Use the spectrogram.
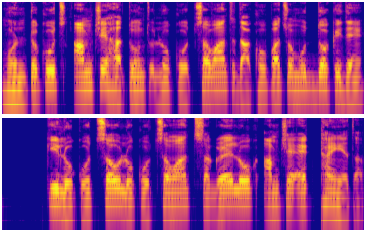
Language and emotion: Goan Konkani, neutral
